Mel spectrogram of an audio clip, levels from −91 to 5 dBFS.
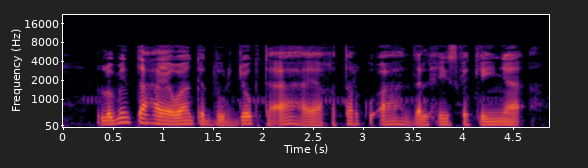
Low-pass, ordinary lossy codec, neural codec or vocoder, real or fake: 7.2 kHz; none; none; real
